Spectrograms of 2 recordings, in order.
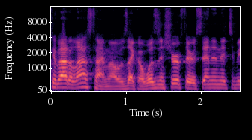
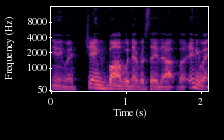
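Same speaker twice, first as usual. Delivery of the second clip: ordinary delivery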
